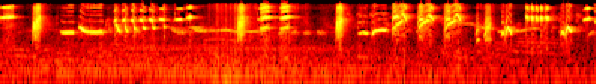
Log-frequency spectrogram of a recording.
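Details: Flycatcher (tledekan) song meant to trigger singing in other birds: eight seconds of bright, rapid chattering, repeated sharp chips, twisting whistled slurs and dense high trills, delivered almost nonstop.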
